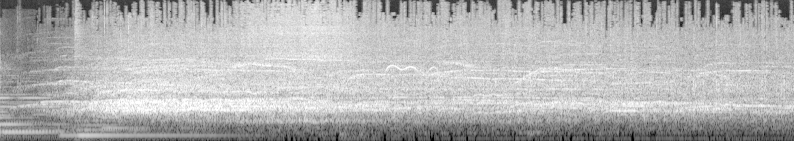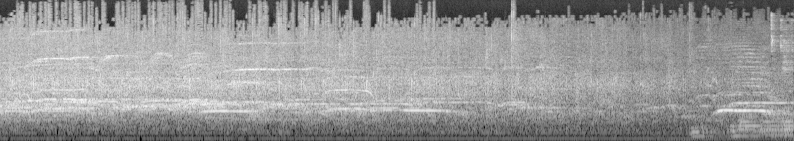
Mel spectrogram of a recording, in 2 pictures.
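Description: A theatre audience applauding and cheering with whistles after a song ends. The applause swells about two seconds in, then slowly dies away toward the end.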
